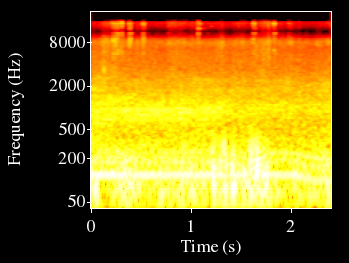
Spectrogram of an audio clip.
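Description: Pit bull snuffling with its nose in the grass, a few short, irregular low snorts in the second half, over a steady low hum that fades near the end.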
